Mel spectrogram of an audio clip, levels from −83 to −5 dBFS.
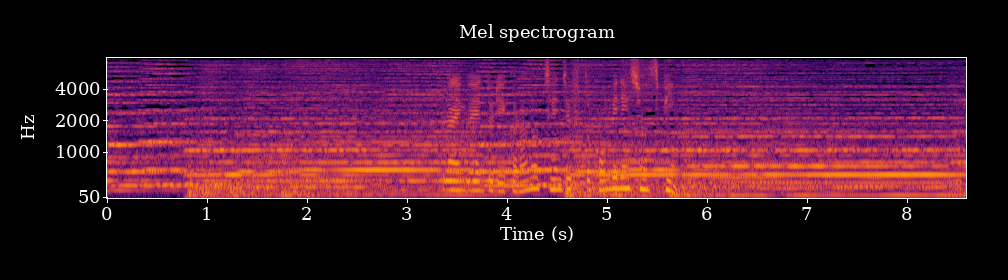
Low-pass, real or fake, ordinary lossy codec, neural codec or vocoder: none; real; none; none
